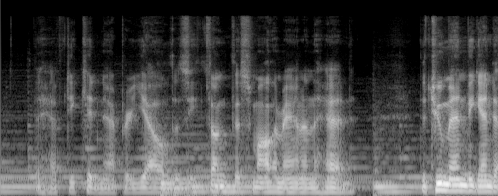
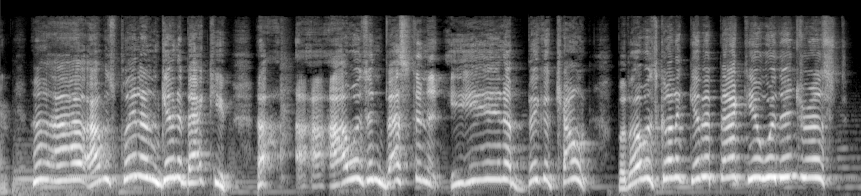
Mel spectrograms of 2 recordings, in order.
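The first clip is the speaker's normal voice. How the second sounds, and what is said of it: High-pitched stuttering twang. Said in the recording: “the little man stuttered in a high-pitched twang”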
